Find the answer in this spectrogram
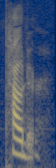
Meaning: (noun) The fine particles which are the result of reducing a dry substance by pounding, grinding, or triturating, or the result of decay; dust
- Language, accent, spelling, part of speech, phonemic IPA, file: English, US, powder, noun / verb, /ˈpaʊ.dɚ/, En-us-powder.ogg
